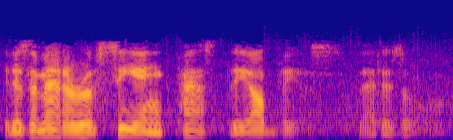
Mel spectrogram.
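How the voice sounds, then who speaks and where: A man's voice: medium pitch, expressive, normal speed, close to an everyday voice. A man voicing a fervent religious believer in an audiobook, solemn and preacherly. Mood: patient. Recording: dull lo-fi audio, clear noise.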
